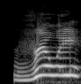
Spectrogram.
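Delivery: high, indignant tone. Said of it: "And she went".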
